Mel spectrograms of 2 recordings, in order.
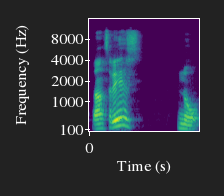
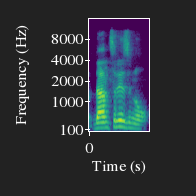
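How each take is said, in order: First: "The answer is" rising, then a beat of silence before "no"; dramatic pause. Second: Said in the usual way. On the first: Shown as a demonstration. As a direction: hold a pause before landing on "no".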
